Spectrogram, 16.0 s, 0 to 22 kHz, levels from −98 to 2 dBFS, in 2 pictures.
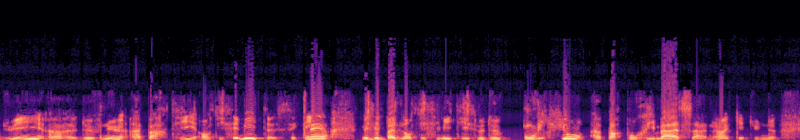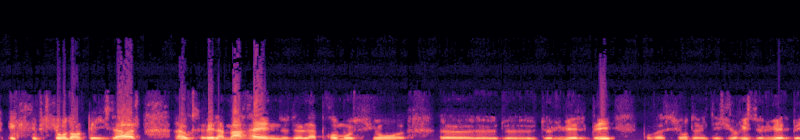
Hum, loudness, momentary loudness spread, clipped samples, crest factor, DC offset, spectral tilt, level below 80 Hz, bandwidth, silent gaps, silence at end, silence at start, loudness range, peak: none; -16 LUFS; 10 LU; under 0.1%; 14 dB; under 0.1%; -4.5 dB/octave; -60 dBFS; 10 kHz; none; 0 s; 0 s; 4 LU; -2 dBFS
